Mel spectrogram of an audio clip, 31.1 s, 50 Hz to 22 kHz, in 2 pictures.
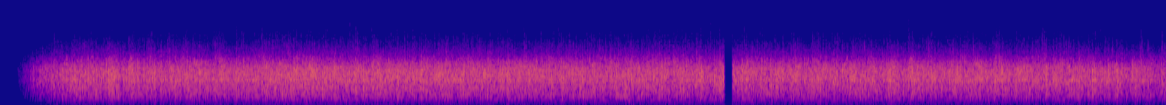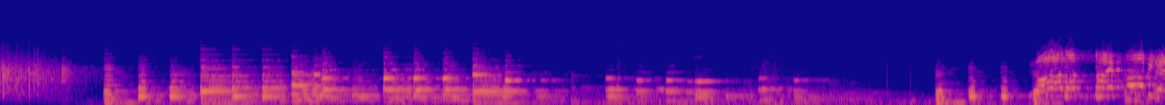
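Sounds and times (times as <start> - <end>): audience applauding: 0.2 - 16.6.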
